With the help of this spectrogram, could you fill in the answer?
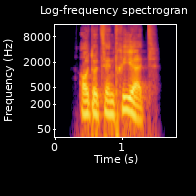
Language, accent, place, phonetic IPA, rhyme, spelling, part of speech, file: German, Germany, Berlin, [aʊ̯tot͡sɛnˈtʁiːɐ̯t], -iːɐ̯t, autozentriert, adjective, De-autozentriert.ogg
- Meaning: self-centred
